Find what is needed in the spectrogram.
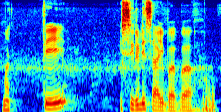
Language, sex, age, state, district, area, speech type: Kannada, male, 45-60, Karnataka, Udupi, rural, spontaneous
